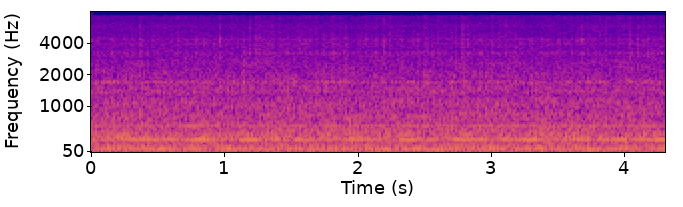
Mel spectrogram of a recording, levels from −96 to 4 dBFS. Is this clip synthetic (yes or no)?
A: yes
